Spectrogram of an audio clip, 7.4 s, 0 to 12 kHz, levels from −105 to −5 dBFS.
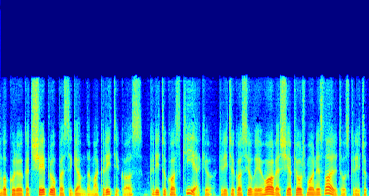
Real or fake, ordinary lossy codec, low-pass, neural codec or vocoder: fake; MP3, 48 kbps; 7.2 kHz; codec, 16 kHz, 0.2 kbps, FocalCodec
